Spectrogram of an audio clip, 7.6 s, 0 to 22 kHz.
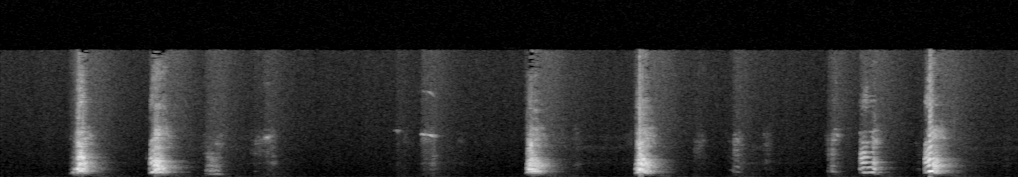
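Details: A 13-week-old Shetland sheepdog puppy barks at his own reflection in a mirror: brief, bright, high barks spaced unevenly about half a second to a second apart, with a few softer yips between and quiet pauses.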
